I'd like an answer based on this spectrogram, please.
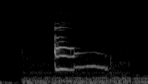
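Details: Domestic cat, an adopted pet kept for five years, giving a single short meow that starts bright and slides down in pitch, about half a second long, over a low steady background hum indoors.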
